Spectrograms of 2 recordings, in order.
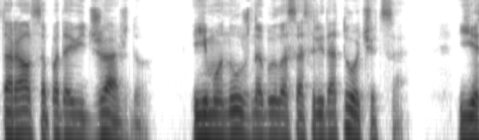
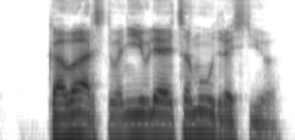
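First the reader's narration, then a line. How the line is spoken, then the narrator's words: Barking. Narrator (Russian): рявкнул Эрвин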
